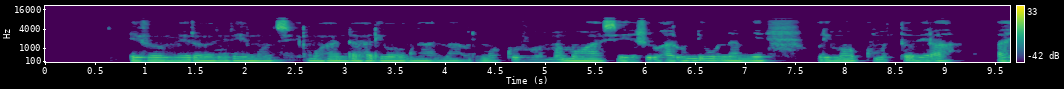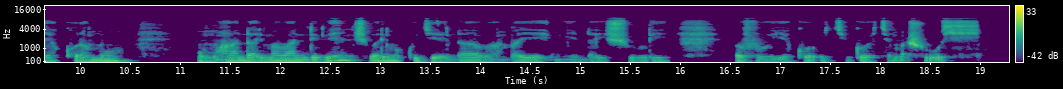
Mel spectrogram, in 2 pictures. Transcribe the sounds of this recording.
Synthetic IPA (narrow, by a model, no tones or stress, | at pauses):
ivumeɾo̞ɾiɾimut͡sijumuɦaːndaɦaɾiho̞umŋaːnauɾimo̞kuvumamowaːnsihe̞ːʒuɾuhaɾuːndiwunamɲe̞uɾimo̞kumuto̞̰βeɾaː | jakʰoɾamo̞ | mumuhaːndahaɾimoaβaːndiβe̞ːnt͡ʃiβa̰ɾimo̞kuɟe̞ːndaβaːmbaje̞imɲiːndajiʃuːɾiβavuːje̞kʰo̞̰ʔiciɡo̞cama̰ʃṵːɾie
